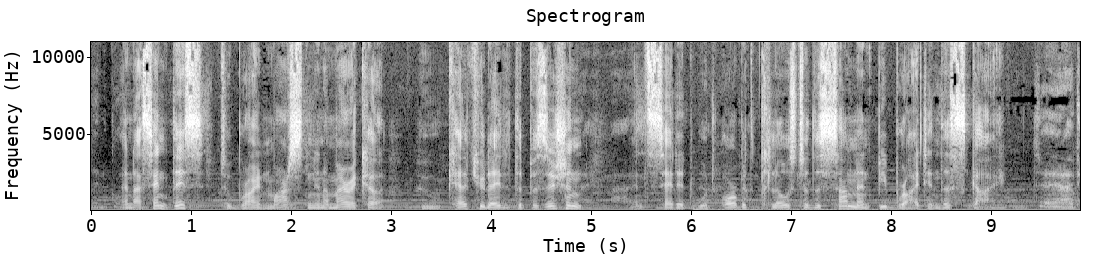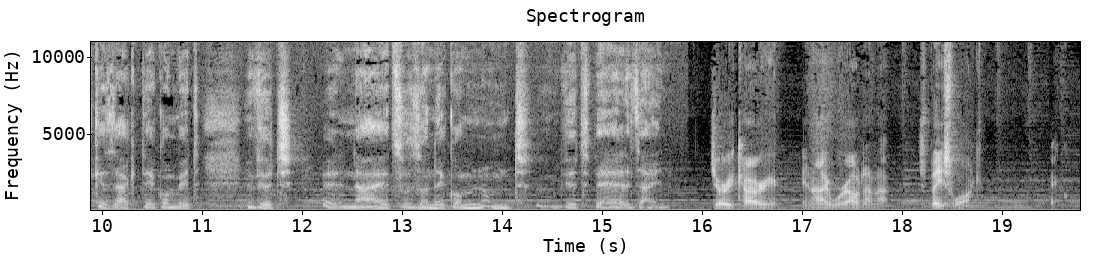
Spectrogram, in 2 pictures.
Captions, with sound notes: And I sent this to Brian Marsden in America who calculated the position and said it would orbit close to the Sun and be bright in the sky. [speaks in German] Jerry Carr and I were out on a space walk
